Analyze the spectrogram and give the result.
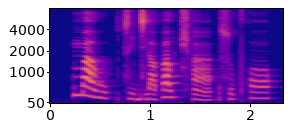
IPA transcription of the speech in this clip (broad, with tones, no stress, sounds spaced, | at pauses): m a˥˧ w | t͡s i˨˩ d͡z j a˨˩ p a˦ w t͡ɕʰ ã˨˩ | s u˨˩ pʰ ɔ˧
